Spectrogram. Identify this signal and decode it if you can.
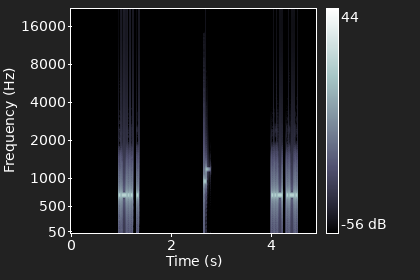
Morse code, heard as a keyed tone, about 40 wpm, 700 Hz. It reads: LE UR
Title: Top Two Letter Combinations in Words 40wpm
